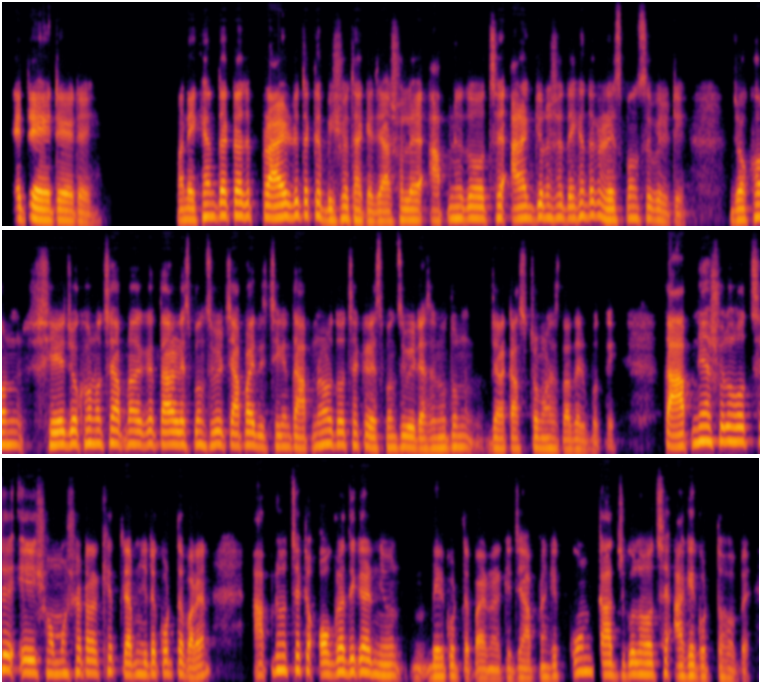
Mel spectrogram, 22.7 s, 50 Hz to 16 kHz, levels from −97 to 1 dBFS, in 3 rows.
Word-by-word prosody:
এটাই, 145 Hz, -1 st, +6 dB
এটাই, 125 Hz, +1 st, +2 dB
এটাই। 105 Hz, -4 st, -4 dB, 0.9 s
মানে 125 Hz, +1 st, -1 dB
এখানে 165 Hz, +6 st, 0 dB
তো -, -, +6 dB
একটা 175 Hz, -, +3 dB
ওইযে 170 Hz, 0 st, -1 dB
priority 155 Hz, +2 st, +7 dB
তো 180 Hz, -, +2 dB
একটা 175 Hz, -1 st, 0 dB
বিষয় 140 Hz, +3 st, -1 dB
থাকে 120 Hz, -1 st, 0 dB
যে 115 Hz, -, +1 dB
আসলে 125 Hz, +3 st, -1 dB, 0.2 s
আপনিও 140 Hz, +3 st, -3 dB
তো -, -, +2 dB
হচ্ছে 145 Hz, +2 st, -1 dB
আরেকজনের 150 Hz, +2 st, +1 dB
সাথে 150 Hz, -2 st, -2 dB
এখানে 170 Hz, +3 st, -2 dB
তো -, -, +1 dB
একটা 160 Hz, -6 st, -1 dB
responsibility 125 Hz, -6 st, -4 dB, 0.5 s
যখন 145 Hz, +6 st, +2 dB, 0.4 s
সে 160 Hz, -, +3 dB, 0.2 s
যখন 175 Hz, +1 st, +1 dB
হচ্ছে 175 Hz, +2 st, -1 dB
আপনাকে 170 Hz, 0 st, 0 dB
তার 165 Hz, 0 st, +7 dB
responsibility 165 Hz, -1 st, -2 dB
চাপায় 155 Hz, 0 st, +3 dB
দিচ্ছে, 135 Hz, +1 st, -7 dB
কিন্তু 140 Hz, -1 st, -3 dB
আপনারও 155 Hz, +7 st, -2 dB
তো -, -, +1 dB
হচ্ছে 160 Hz, -1 st, -4 dB
একটা 145 Hz, -1 st, -4 dB
responsibility 130 Hz, 0 st, -1 dB
আছে, 120 Hz, -, -5 dB
নতুন 135 Hz, +2 st, -4 dB, 0.3 s
যারা 120 Hz, -1 st, -1 dB
কাস্টমার 120 Hz, +1 st, -3 dB
আছে 115 Hz, -2 st, -9 dB
তাদের 110 Hz, -1 st, -4 dB
প্রতি। -, -, -12 dB, 0.5 s
তা -, -, +7 dB
আপনি 180 Hz, +5 st, -2 dB
আসলে 200 Hz, +1 st, +1 dB
হচ্ছে 200 Hz, +1 st, 0 dB, 0.2 s
এই 165 Hz, -, +4 dB
সমস্যাটার 155 Hz, +2 st, -2 dB
ক্ষেত্রে 175 Hz, -4 st, -4 dB
আপনি 145 Hz, +1 st, -5 dB
যেটা 150 Hz, 0 st, -1 dB
করতে 155 Hz, 0 st, -2 dB
পারেন, 120 Hz, +4 st, +1 dB, 0.6 s
আপনি 180 Hz, -, -11 dB
হচ্ছে 195 Hz, +1 st, -2 dB
একটা 190 Hz, 0 st, -2 dB
অগ্রাধিকার 170 Hz, +2 st, +2 dB
নিয়ন 130 Hz, 0 st, -2 dB, 0.4 s
বের 120 Hz, 0 st, +1 dB
করতে 110 Hz, -6 st, -4 dB
পারেন 105 Hz, -1 st, -2 dB
আরকি। 95 Hz, +2 st, -9 dB
যে 110 Hz, -, -3 dB
আপনাকে 115 Hz, +4 st, -7 dB, 0.2 s
কোন 170 Hz, +2 st, -2 dB, 0.2 s
কাজগুলো 140 Hz, +1 st, 0 dB
হচ্ছে 140 Hz, +3 st, -2 dB
আগে 130 Hz, +2 st, 0 dB
করতে 120 Hz, -, -9 dB
হবে? 95 Hz, -, -9 dB
145 Hz, 195 wpm, -22 LUFS, 125-165 Hz, 0.9 s, priority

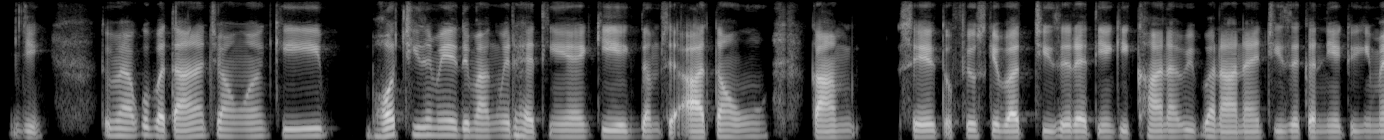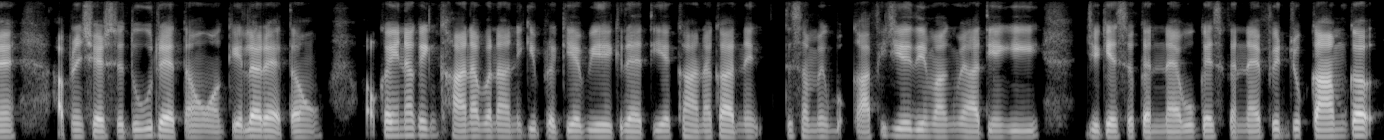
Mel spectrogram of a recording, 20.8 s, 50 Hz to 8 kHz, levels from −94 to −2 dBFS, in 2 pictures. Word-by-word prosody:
जी, -, -, -7 dB, 0.4 s
तो -, -, -7 dB
मैं 150 Hz, -1 st, -2 dB
आपको 145 Hz, +4 st, -3 dB
बताना 135 Hz, 0 st, +2 dB
चाहूँगा 140 Hz, -1 st, -5 dB
कि 145 Hz, +2 st, -2 dB, 0.3 s
बहुत 150 Hz, +3 st, +2 dB
चीज़ें 165 Hz, -1 st, -3 dB
मेरे 155 Hz, -1 st, +2 dB
दिमाग़ 140 Hz, -1 st, -2 dB
में 140 Hz, 0 st, -3 dB
रहती 130 Hz, -2 st, -3 dB
हैं 130 Hz, 0 st, +1 dB
कि 130 Hz, -1 st, +3 dB
एकदम 130 Hz, +1 st, -4 dB
से -, -, -1 dB
आता 125 Hz, +2 st, +4 dB
हूँ 135 Hz, +2 st, -6 dB, 0.3 s
काम 125 Hz, +1 st, +3 dB, 0.4 s
से, 130 Hz, 0 st, +3 dB
तो -, -, -7 dB
फिर 135 Hz, -, -5 dB
उसके 135 Hz, -1 st, -1 dB
बाद 125 Hz, 0 st, +4 dB
चीज़ें 125 Hz, 0 st, -1 dB
रहती 125 Hz, 0 st, +1 dB
हैं 125 Hz, -, 0 dB
कि 120 Hz, -, -2 dB
खाना 125 Hz, 0 st, +1 dB
भी 130 Hz, 0 st, -6 dB
बनाना 120 Hz, -3 st, +1 dB
है, 120 Hz, -, 0 dB
चीज़ें 125 Hz, +1 st, -4 dB
करनी 120 Hz, 0 st, -2 dB
हैं, 120 Hz, -, 0 dB
क्योंकि 120 Hz, +1 st, -7 dB
मैं 125 Hz, +1 st, +3 dB, 0.3 s
अपने 135 Hz, 0 st, +1 dB
शहर 125 Hz, -1 st, +4 dB
से 130 Hz, -, -4 dB
दूर 140 Hz, +2 st, -4 dB
रहता 130 Hz, -2 st, +5 dB
हूँ, 120 Hz, -1 st, -2 dB
अकेला 130 Hz, +4 st, +3 dB
रहता 130 Hz, -2 st, +3 dB
हूँ। 125 Hz, +3 st, -4 dB, 0.3 s
और -, -, -3 dB
कहीं 150 Hz, 0 st, +5 dB
न -, -, +5 dB
कहीं 155 Hz, -1 st, +2 dB
खाना 135 Hz, +2 st, +3 dB
बनाने 130 Hz, -1 st, -1 dB
की 140 Hz, -, -5 dB
प्रक्रिया 130 Hz, -2 st, -1 dB
भी 130 Hz, +1 st, 0 dB
एक 125 Hz, -, -5 dB
रहती 125 Hz, +1 st, -1 dB
है, 125 Hz, -, +1 dB
खाना 125 Hz, -2 st, -1 dB
खाने 125 Hz, 0 st, +1 dB, 0.2 s
ते 135 Hz, -, -9 dB
समय 130 Hz, -1 st, -5 dB, 0.2 s
काफ़ी 115 Hz, -1 st, -1 dB
चीज़े 145 Hz, -1 st, +3 dB
दिमाग़ 130 Hz, -2 st, 0 dB
में 130 Hz, -1 st, -3 dB
आती 120 Hz, +1 st, +1 dB
हैं 125 Hz, -, +2 dB
कि 125 Hz, +3 st, -1 dB, 0.4 s
ये 125 Hz, -, +2 dB
कैसे 125 Hz, -1 st, +2 dB
करना 120 Hz, 0 st, 0 dB
है, 120 Hz, -, +3 dB
वो 125 Hz, +1 st, -3 dB
कैसे 130 Hz, 0 st, 0 dB
करना 120 Hz, 0 st, -2 dB
है। 125 Hz, -, +4 dB
फिर 145 Hz, -, -2 dB
जो 145 Hz, -, -1 dB
काम 135 Hz, 0 st, +7 dB
का 155 Hz, -, +9 dB
130 Hz, 235 wpm, -26 LUFS, 125-140 Hz, 0.4 s, का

